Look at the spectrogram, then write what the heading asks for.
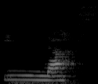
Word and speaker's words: enough: our next word is enough enough enough it's about E and O ugh enough here we have the UH sound spells oh you and the sound spelled G H mmm enough enough is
